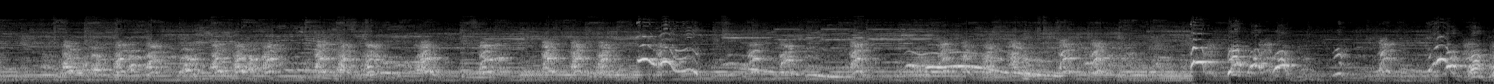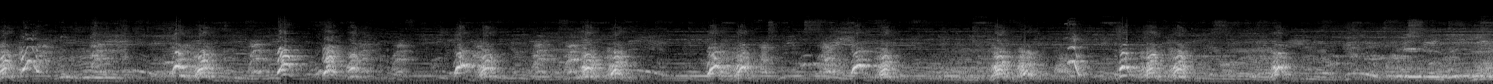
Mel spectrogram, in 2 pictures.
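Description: Several dogs barking and yipping as they play, in a dense run of short calls. A few high whining calls slide down in pitch.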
